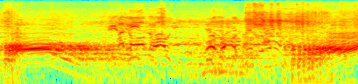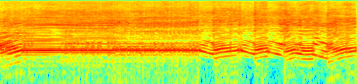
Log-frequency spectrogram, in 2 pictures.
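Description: A motorcycle engine roars and revs up and down loudly close by.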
